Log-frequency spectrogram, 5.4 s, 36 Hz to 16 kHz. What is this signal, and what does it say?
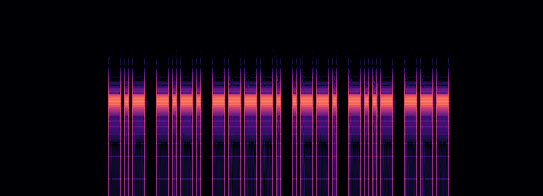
Morse code, heard as a keyed tone, about 30 wpm, 700 Hz. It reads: KC9PXO
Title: USA Call Signs Repeated 3x 30wpm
